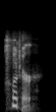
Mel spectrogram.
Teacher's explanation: it's between vowels it's between vowels because the H is silent the H is silent because it's not an important word it's not a stressed word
